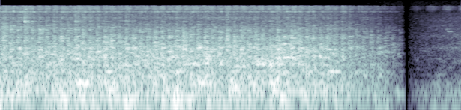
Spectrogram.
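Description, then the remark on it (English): A heavy rubbish truck engine rumbles steadily as it drives past, with a broad, grinding low-to-mid roar, holding loud for a few seconds before cutting off abruptly, leaving a quieter background hum. “Unplanned interjection of the rubbish truck.”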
